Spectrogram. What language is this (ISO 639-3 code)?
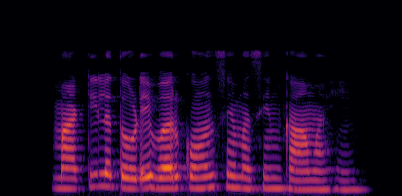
hne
